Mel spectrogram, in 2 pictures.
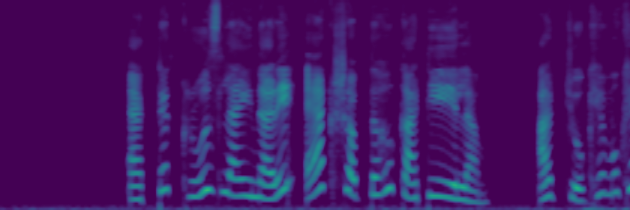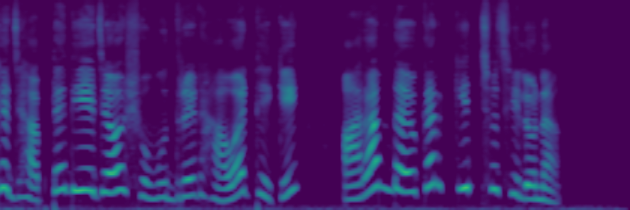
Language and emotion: Bengali, happy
